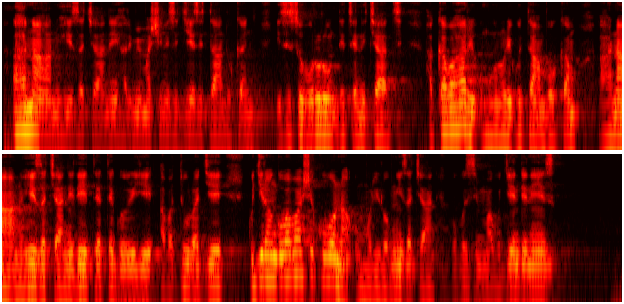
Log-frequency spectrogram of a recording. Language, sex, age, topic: Kinyarwanda, male, 25-35, health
